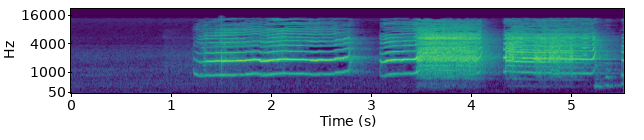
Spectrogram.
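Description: Small white dog screaming at an injection: after about a second of quiet, three long, high-pitched wails, the first held clear and steady and the later ones harsher and more ragged.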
